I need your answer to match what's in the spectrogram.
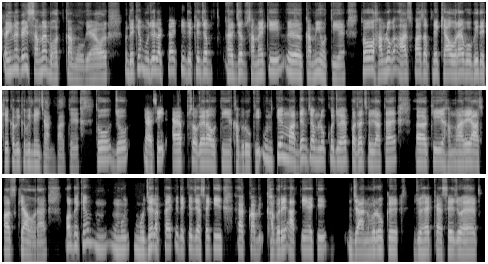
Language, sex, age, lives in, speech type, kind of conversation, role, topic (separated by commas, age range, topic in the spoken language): Hindi, male, 25-29, India, conversation, unstructured, none, क्या आपको लगता है कि खबरें समाज में बदलाव लाने में मदद करती हैं?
